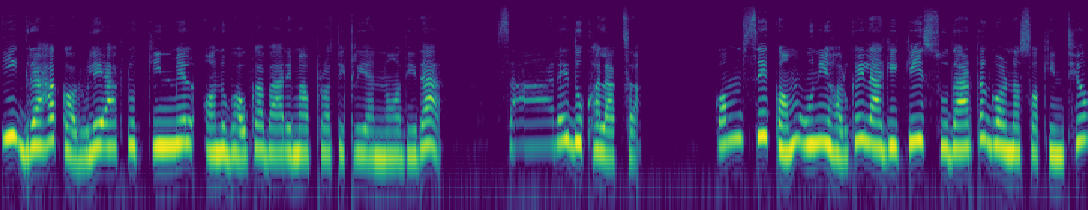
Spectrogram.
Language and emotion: Nepali, sad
